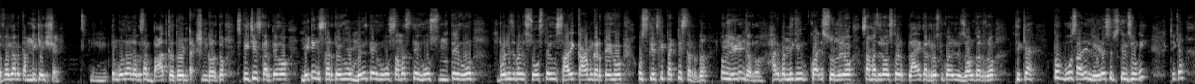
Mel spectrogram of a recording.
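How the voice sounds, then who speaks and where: A young man giving a casual classroom lecture on business communication, talking in quick repetitive bursts and asking his students whether they follow. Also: very high voice, darkish tone. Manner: rapid, repetitive, asks "theek hai?" often. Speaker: commerce lecturer.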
